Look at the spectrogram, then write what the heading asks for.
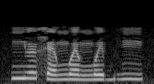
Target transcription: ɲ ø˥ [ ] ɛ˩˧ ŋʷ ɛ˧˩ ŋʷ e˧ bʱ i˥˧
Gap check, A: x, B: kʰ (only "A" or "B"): A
